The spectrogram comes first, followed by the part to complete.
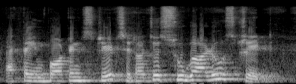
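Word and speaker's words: Tsugaru: important straight সেটা হচ্ছে সুগারু straight সুগারু straight টি এর উচ্চারণ হয় না তোমরা যেমন সুনামির ক্ষেত্রে জানো সেরকম এই সুগারু স্ট্রেট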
